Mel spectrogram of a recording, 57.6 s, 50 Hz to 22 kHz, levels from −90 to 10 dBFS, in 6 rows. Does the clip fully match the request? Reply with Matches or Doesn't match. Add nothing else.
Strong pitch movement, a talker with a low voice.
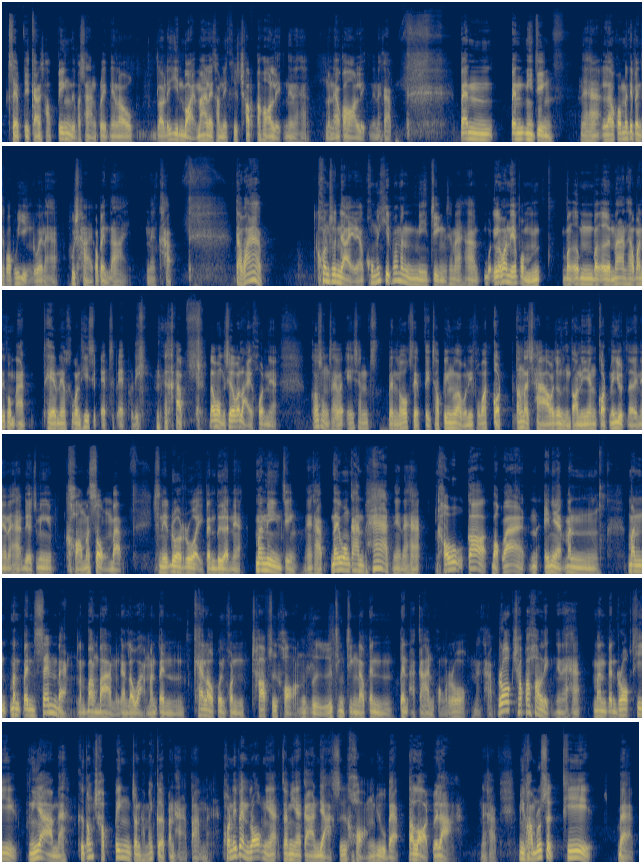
Matches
